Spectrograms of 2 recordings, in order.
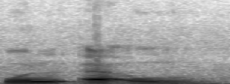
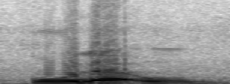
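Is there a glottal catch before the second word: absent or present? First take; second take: present; absent. First: The l has no vowel and a glottal catch follows. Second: The l takes the vowel, with no glottal catch. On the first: "Qul a'u ni bila mana lam yang mati, huruf yang mati bertemu dengan hamzah" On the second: "Bila pindah baris, baris hamzah ni dia pergi sini. Dan hamzah tu tak ada"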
